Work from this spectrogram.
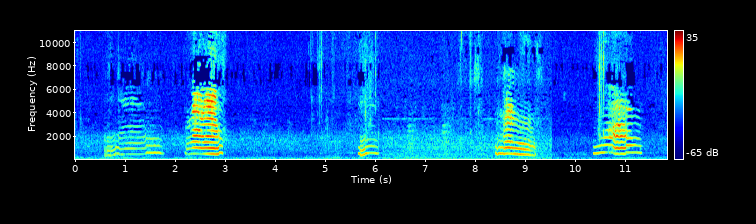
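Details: Pet cat meowing five times over about twelve seconds, each meow loud and clear with a rising-then-falling tone, some short and some drawn out, against a low steady background rumble.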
